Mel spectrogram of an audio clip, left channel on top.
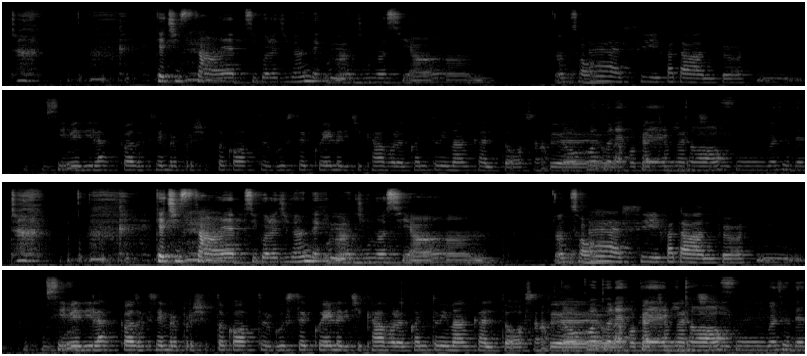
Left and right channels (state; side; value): quieter; left; 11.3 dB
